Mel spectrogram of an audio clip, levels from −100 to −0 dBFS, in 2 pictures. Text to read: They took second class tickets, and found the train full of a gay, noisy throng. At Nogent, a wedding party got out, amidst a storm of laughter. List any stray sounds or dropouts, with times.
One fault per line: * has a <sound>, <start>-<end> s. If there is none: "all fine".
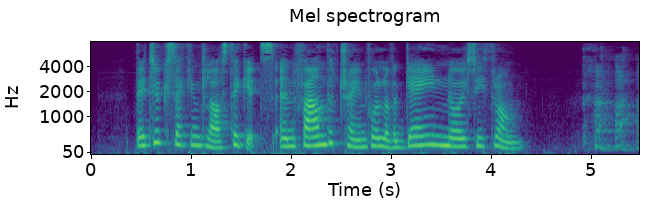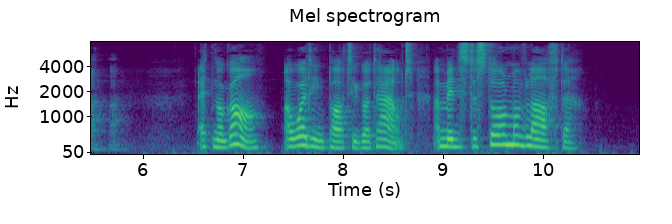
* has a laugh, 4.9-5.9 s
